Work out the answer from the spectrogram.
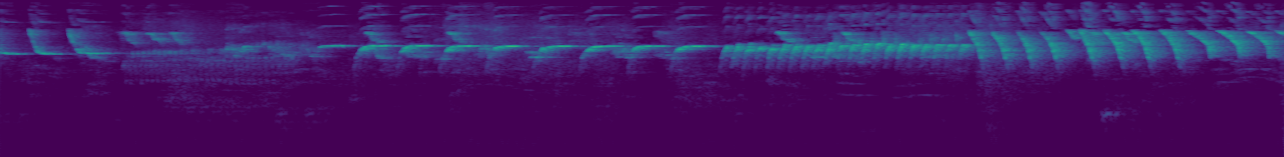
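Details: Pet canary singing a varied song: rapid repeated trills and rolling tours, some high and buzzy, others lower and liquid, shifting phrase type every second or two, loud and continuous throughout.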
